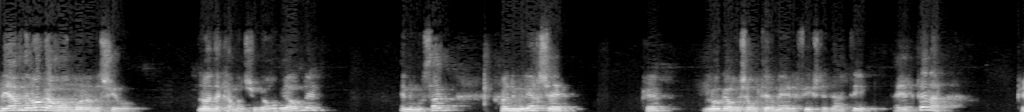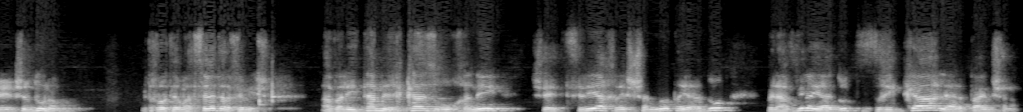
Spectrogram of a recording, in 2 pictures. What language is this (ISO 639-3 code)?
heb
